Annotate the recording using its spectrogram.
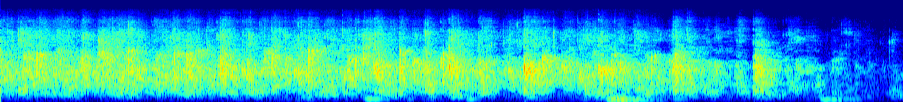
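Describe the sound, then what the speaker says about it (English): Applause from an audience at a Governor's Spirit awards ceremony in Cedar City, a dense wash of many hands clapping steadily for several seconds, then tapering off toward the end. "Please join me in giving her a round of applause."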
